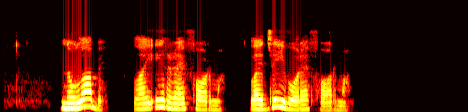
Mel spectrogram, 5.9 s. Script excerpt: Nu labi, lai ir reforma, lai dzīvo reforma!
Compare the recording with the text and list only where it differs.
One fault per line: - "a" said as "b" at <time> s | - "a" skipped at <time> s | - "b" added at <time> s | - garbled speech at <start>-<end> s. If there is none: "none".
none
